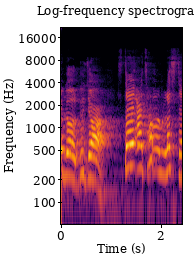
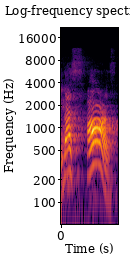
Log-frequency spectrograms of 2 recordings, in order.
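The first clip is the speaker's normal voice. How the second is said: usual speaking voice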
